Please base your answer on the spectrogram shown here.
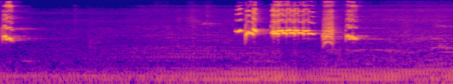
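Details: In the morning, an Oriental magpie-robin sings 'ngeplong' to draw replies from other magpie-robins: after a quiet stretch comes one short phrase of sharp whistles and a buzzy burst, over a steady low hum.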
